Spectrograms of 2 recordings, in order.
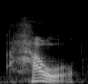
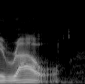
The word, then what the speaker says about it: Raul: He mentioned, when I was looking up how to pronounce it, he said that it's actually pronounced Howell, but people in America say Raul.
